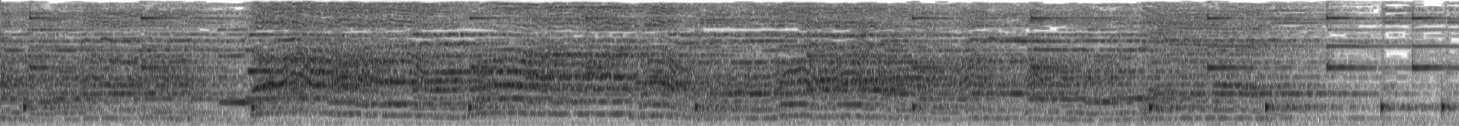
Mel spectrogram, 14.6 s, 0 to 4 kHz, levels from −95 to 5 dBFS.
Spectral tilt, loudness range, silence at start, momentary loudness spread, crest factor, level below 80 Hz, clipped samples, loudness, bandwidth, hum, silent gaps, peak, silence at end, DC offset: -7 dB/octave; 4 LU; 0 s; 6 LU; 14 dB; -52 dBFS; under 0.1%; -15 LUFS; 4 kHz; none; none; -2 dBFS; 0 s; under 0.1%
